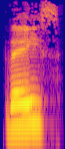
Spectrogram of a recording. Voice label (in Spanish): "reis", Silabas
